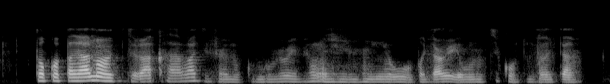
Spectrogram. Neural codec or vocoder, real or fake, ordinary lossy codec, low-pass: autoencoder, 22.05 kHz, a latent of 192 numbers a frame, VITS, trained on one speaker; fake; AAC, 24 kbps; 5.4 kHz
